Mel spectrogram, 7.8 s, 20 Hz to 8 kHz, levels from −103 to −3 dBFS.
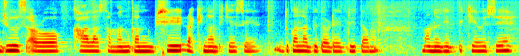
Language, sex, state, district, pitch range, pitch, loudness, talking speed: Nagamese, female, Nagaland, Dimapur, 205-225 Hz, 210 Hz, -16 LUFS, 140 wpm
